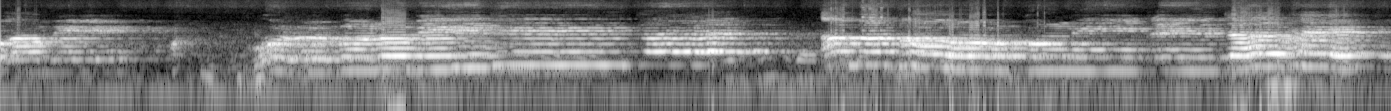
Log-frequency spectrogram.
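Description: A single voice singing or chanting religious verses unaccompanied, in long held melodic phrases that slide between notes, with a short lull about a second in and brief breaths between the later phrases.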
